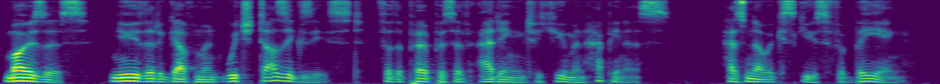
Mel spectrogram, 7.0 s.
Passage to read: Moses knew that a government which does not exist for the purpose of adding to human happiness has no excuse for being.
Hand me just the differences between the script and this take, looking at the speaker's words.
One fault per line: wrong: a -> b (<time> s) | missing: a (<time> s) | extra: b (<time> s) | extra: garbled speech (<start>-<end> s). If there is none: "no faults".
missing: not (2.2 s)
